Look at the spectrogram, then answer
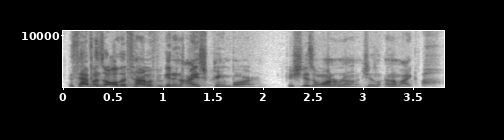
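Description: A man's voice: mid-range voice, expressive, quick pace. A man teaching a Bible lesson in a casual, conversational way, full of fillers and restarts.

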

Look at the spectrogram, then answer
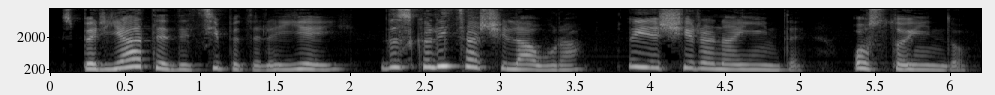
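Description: A woman narrating a classic novel as an audiobook, in an expressive, measured storytelling manner. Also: fairly high pitch.

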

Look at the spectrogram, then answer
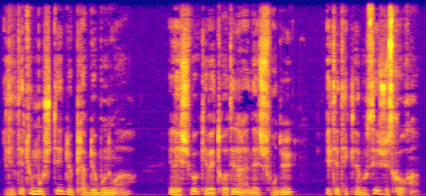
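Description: A man reading a novel aloud as audiobook reader, in measured, even storytelling. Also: medium pitch, breathy edge.

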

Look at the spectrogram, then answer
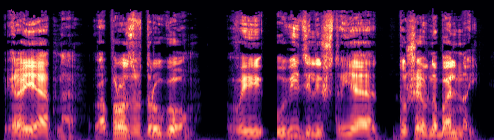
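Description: A man voicing a feverish, grandiose man who believes he alone can change history, speaking with manic excitement. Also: medium pitch, unhurried, no echo, studio quality, natural voice. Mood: fervent.

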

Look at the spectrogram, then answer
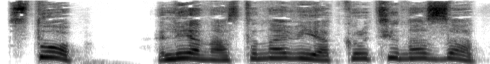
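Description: A woman's voice: low-pitched, fairly even intonation, brisk, dark tone, dry recording, studio quality, voice pushed down. A woman voicing a young male office coworker who speaks in a subdued, deflated way. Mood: alarmed.

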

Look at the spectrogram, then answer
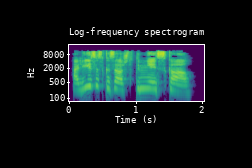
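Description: A man's voice: very high-pitched, lively intonation, quick pace, bright, forceful tone, dry recording, studio quality, voice pushed up, full character voice. A man voicing a prim ex-wife who pleads and bristles, raised well above his own voice in an audiobook. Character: ex-wife, prim, pleading then defiant woman.

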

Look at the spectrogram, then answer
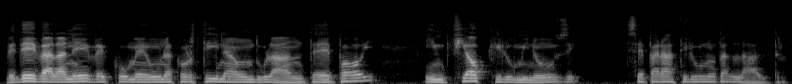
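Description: A man narrating a novel as an audiobook in a measured, even literary reading style. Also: medium pitch.

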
